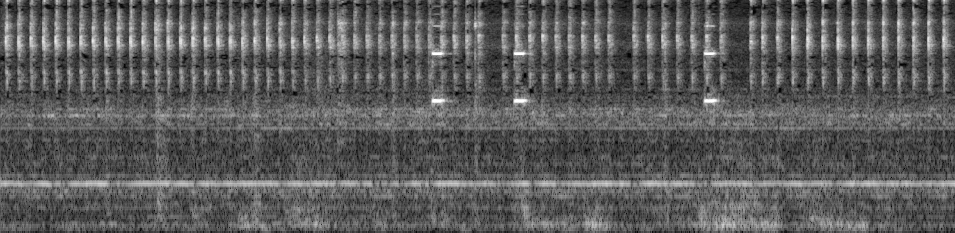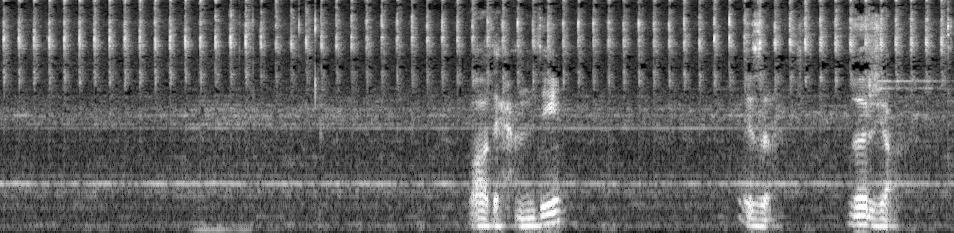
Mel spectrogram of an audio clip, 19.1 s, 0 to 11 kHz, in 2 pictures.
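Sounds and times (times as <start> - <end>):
fast even ticking: 0.0 - 19.0
electronics whine: 2.4 - 9.8, 16.6 - 19.0.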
